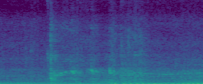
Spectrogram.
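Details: Auto rickshaw after starter motor repair: short crank burst, engine catches and settles into steady low idle, starting cleanly; sometimes won't start if accelerator is pressed; normal start.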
